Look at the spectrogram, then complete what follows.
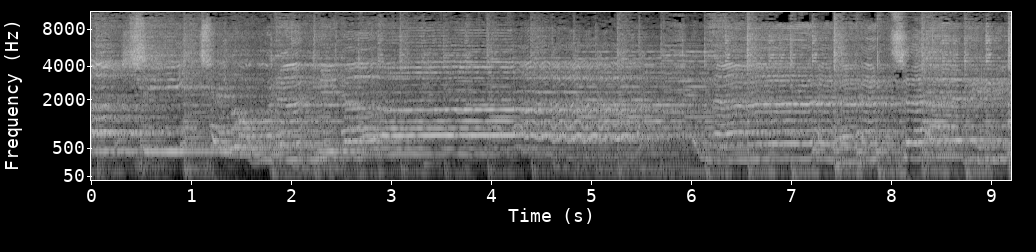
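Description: A woman singing a Korean trot song into a handheld microphone over an amplified backing track with a steady beat, drawing out long sung notes.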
